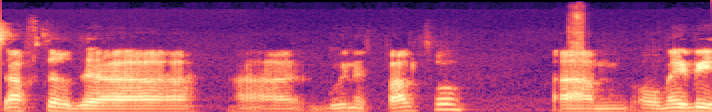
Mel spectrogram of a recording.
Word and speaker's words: Gwyneth: Let me maybe first tackle the most important one is where Gwyneth comes from. And yes, for sure, the pronunciation is how Gwyneth Paltrow is pronounced. So that's Gwyneth is the correct pronunciation.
